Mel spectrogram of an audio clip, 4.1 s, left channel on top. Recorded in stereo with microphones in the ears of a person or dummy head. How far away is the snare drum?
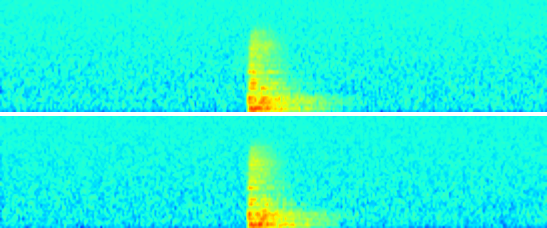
About 5 m.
